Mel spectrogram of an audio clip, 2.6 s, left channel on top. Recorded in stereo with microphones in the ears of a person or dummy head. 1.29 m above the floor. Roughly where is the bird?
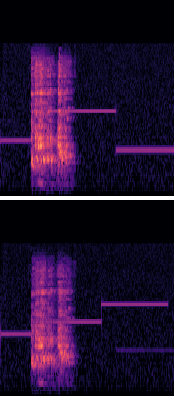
Left.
